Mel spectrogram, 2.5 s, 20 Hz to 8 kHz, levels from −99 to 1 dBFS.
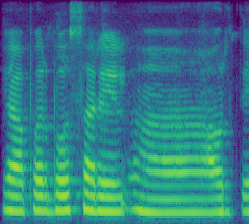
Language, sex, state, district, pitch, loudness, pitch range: Hindi, female, Haryana, Charkhi Dadri, 190 Hz, -16 LUFS, 180-200 Hz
